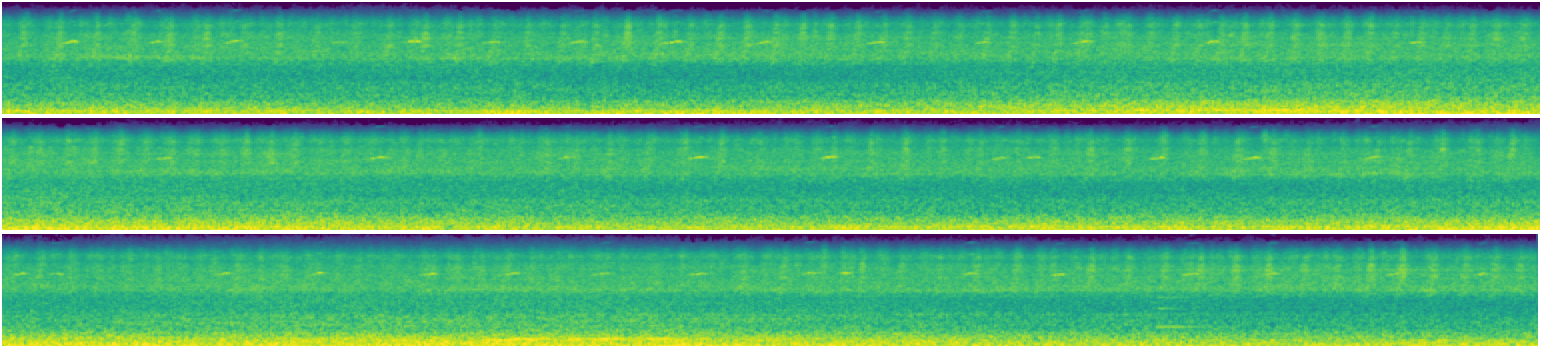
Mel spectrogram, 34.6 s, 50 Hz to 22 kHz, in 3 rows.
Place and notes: {"title": "Taitung County, Taiwan - Cicadas sound", "date": "2014-10-09 10:12:00", "description": "Cicadas sound, Traffic Sound\nZoom H2n MS+XY", "latitude": "23.40", "longitude": "121.48", "altitude": "26", "timezone": "Asia/Taipei"}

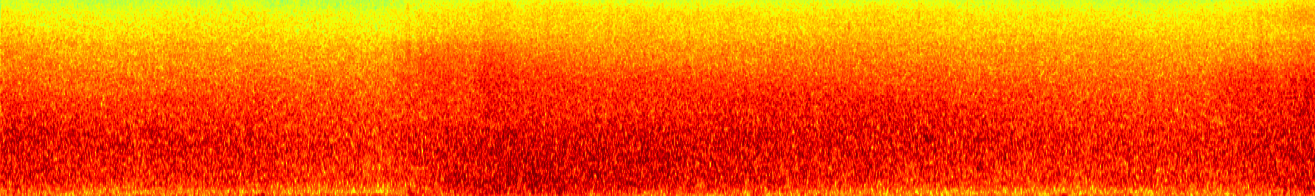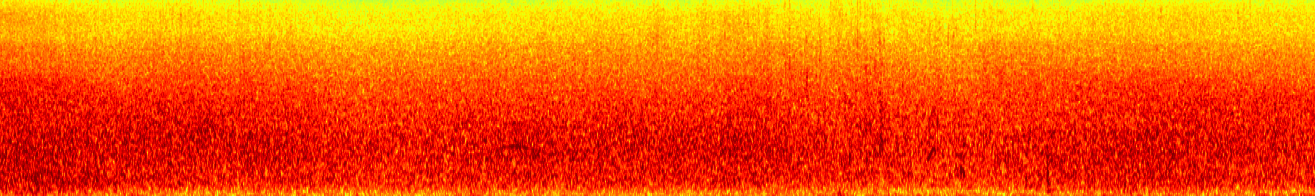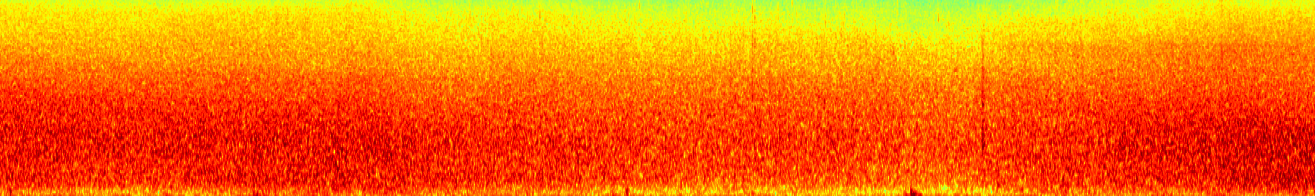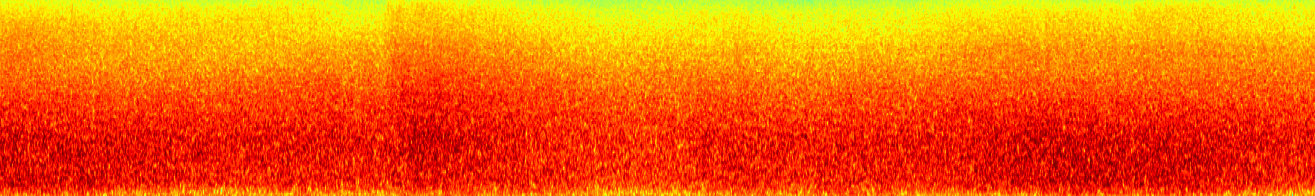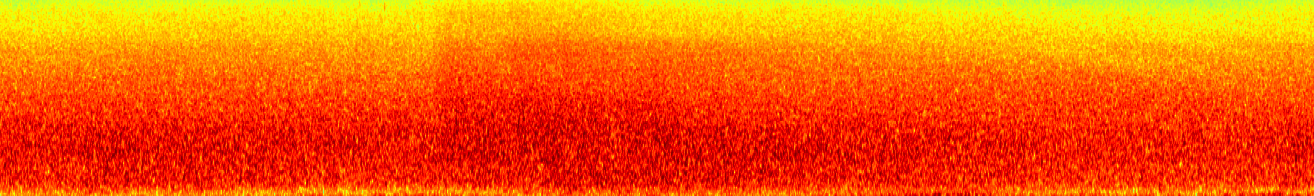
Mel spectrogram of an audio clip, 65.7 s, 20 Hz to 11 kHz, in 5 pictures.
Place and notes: {"title": "Tintagel, UK - Bossiney Beach in the water", "date": "2022-07-15 14:00:00", "description": "After a treacherous decent to the beach by rope on a very hot day it was nice to stand ankle deep in the water and record. Did get a wave splash up my shorts though Oopsie!", "latitude": "50.67", "longitude": "-4.74", "altitude": "35", "timezone": "Europe/London"}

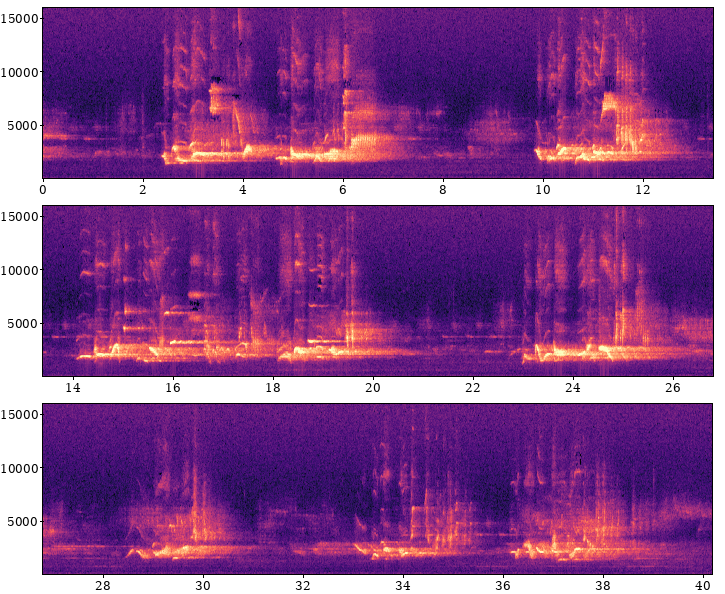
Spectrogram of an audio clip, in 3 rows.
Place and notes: {"title": "Oświecenia neighbourhood at dawn - Kraków, Polska - (636) AB Common Blackbird at dawn", "date": "2020-05-15 04:00:00", "description": "Wide (85cm) AB stereo recording made from a balcony. No processing added - all the echos and reverberance are natural and comes from concrete reflections.\nSennheiser MKH 8020, Sound Devices MixPre6 II", "latitude": "50.09", "longitude": "19.99", "altitude": "253", "timezone": "Europe/Warsaw"}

